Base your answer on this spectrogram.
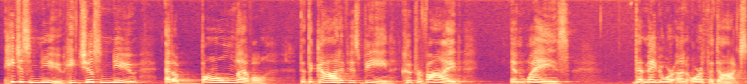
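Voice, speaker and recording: A woman minister from North Carolina with a lilt delivers a sermon in a church sanctuary. She talks in a lively, conversational way, mixing personal stories with affirmations and breaking into laughter. Her voice sits at an ordinary middle pitch for a woman. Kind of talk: sermon with storytelling.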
